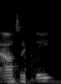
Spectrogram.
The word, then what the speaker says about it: Alto Key: uses the name Alto Key. It's 3 syllables, so it tends to be quite easy to remember and say.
